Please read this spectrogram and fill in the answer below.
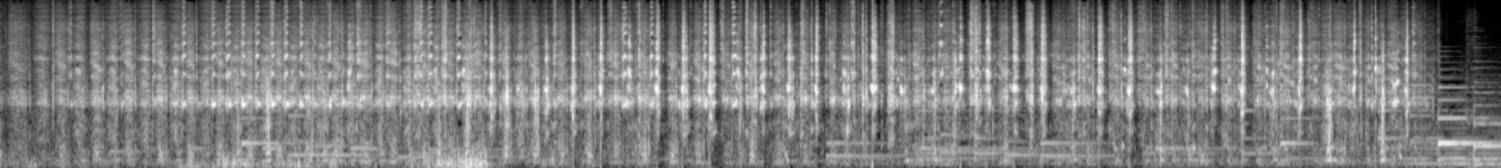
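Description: A bow drill working: a wooden spindle spun back and forth by a cord bow, grinding into a wooden fireboard block with a fast, rasping squeak on every stroke, getting louder over the first few seconds.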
